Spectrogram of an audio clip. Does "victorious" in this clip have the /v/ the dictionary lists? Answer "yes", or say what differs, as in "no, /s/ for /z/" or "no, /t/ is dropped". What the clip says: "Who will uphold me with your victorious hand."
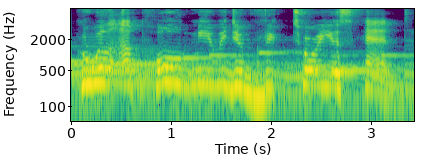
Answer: yes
